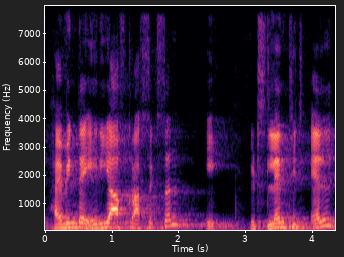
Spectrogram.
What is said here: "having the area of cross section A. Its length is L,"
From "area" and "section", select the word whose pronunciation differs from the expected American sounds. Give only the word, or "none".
section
